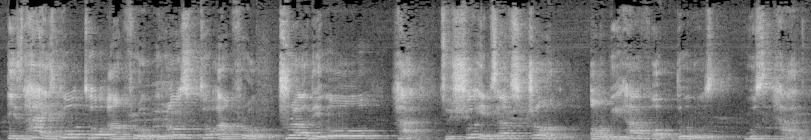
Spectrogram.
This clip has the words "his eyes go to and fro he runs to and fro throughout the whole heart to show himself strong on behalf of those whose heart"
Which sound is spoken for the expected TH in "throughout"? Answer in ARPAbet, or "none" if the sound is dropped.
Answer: T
